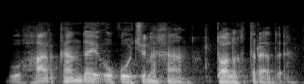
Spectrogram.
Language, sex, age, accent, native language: Uzbek, male, 18-24, Samarqand, Uzbek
